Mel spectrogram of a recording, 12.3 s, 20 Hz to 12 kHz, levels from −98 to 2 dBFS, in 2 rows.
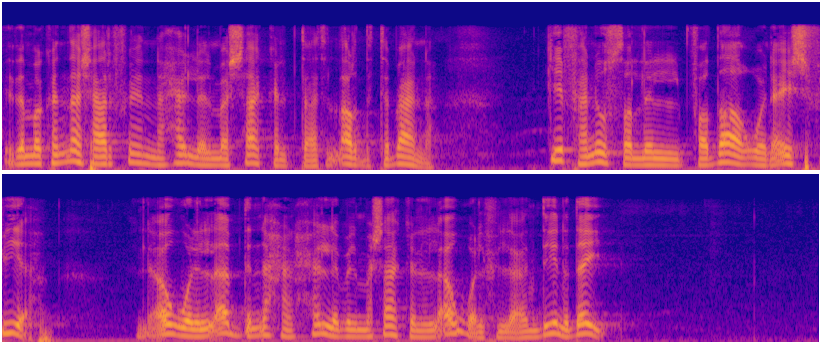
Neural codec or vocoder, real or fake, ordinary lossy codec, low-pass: none; real; none; 7.2 kHz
